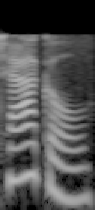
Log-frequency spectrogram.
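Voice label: "tackle", English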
